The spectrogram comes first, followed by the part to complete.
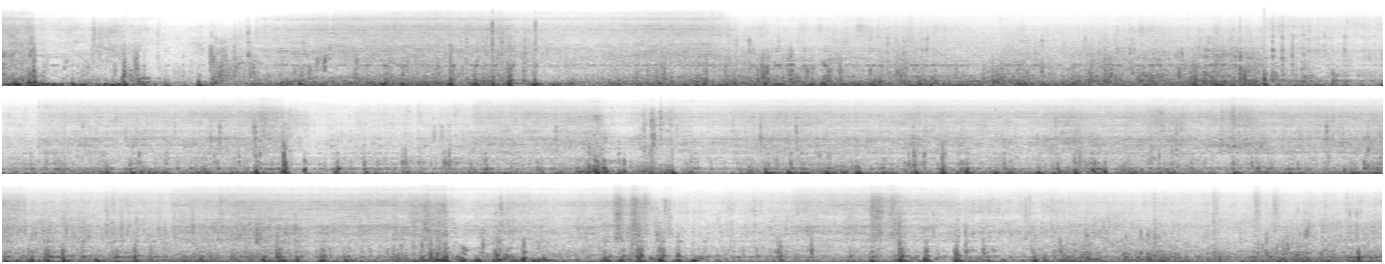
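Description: Wind buffeting the microphone of a mountain bike's point-of-view camera at speed, over the rumble of tyres on a rough dirt track. Occasional sharp clatters come from the bike jolting over bumps.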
